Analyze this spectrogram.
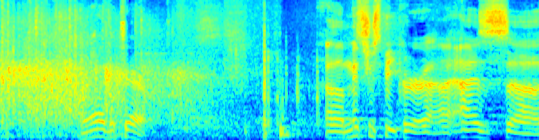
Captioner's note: some Applause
